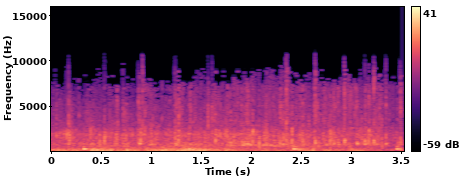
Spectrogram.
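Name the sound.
crowd gathered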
